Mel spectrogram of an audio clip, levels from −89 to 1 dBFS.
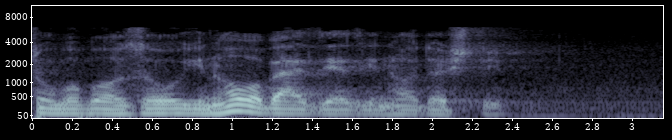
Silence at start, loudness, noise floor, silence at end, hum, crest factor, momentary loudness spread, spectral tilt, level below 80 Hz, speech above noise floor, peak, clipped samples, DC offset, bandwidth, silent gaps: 0 s; -29 LUFS; -58 dBFS; 0.8 s; none; 16 dB; 14 LU; -8.5 dB/octave; -50 dBFS; 29 dB; -12 dBFS; under 0.1%; under 0.1%; 6.4 kHz; none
